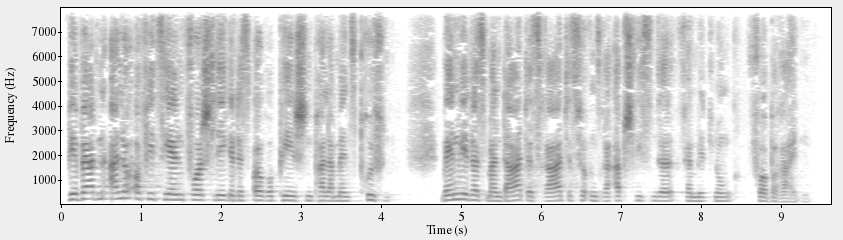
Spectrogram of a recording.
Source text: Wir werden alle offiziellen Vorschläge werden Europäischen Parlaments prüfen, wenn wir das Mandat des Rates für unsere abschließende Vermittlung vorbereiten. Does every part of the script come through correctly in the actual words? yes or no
no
